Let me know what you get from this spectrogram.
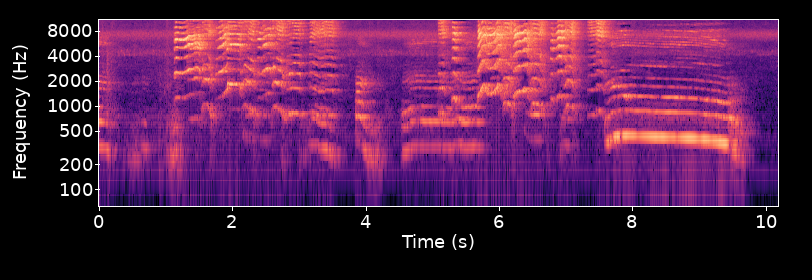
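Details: Tango, a female Catahoula Leopard Dog, sings for breakfast to gently get attention, mixing wavering howls and yelps with rising and falling pitch, ending in a long steady drawn-out howl; a faint steady hum runs beneath.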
